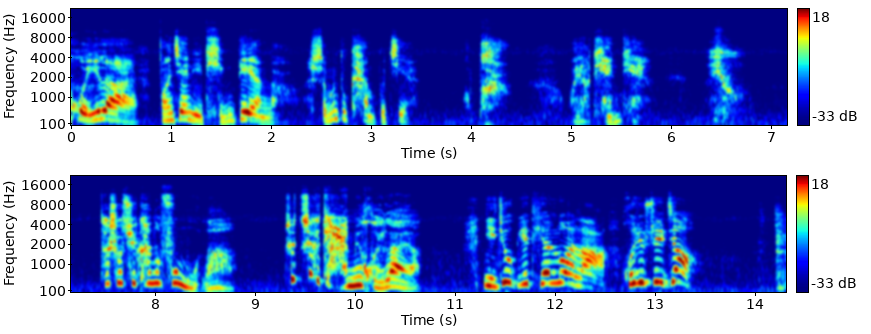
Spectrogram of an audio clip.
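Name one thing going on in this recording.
An elderly woman speaks firmly.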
